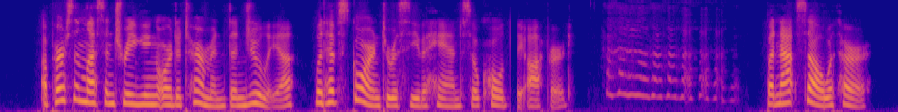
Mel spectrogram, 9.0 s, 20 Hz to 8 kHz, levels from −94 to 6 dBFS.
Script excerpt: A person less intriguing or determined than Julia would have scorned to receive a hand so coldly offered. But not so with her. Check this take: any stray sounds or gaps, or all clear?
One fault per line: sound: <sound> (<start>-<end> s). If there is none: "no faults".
sound: dropout (5.1-5.2 s)
sound: laugh (5.9-7.4 s)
